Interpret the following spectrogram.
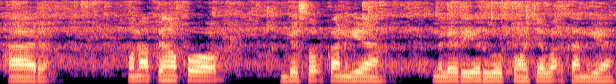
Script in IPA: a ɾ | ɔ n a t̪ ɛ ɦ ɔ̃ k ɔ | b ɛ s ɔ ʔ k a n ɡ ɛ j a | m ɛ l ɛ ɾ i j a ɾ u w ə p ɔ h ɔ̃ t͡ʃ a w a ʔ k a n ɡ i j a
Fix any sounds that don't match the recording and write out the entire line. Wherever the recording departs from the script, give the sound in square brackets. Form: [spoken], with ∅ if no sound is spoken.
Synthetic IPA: a ɾ | ɔ n a t̪ ɛ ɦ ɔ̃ k ɔ | b ɛ s ɔ ʔ k a n ɡ ɛ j a | m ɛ l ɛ ɾ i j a ɾ u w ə [k] ɔ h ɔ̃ t͡ʃ a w a ʔ k a n ɡ [ɛ] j a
